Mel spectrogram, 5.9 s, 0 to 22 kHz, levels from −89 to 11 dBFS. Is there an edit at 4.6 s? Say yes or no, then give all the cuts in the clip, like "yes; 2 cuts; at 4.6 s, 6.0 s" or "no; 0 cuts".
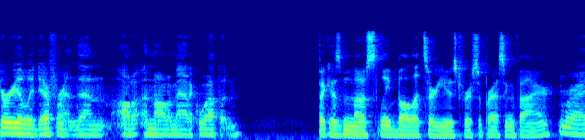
no; 1 cut; at 3.2 s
